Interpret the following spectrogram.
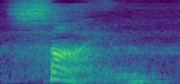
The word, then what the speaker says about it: sign: And in the word sign, the letter G is not pronounced.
